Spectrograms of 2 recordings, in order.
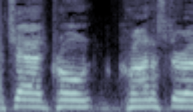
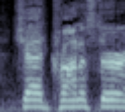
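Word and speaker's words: Chad Chronister: The sheriff, Chad Cronister, I believe is how you pronounce his name, Chad Cronister, and his cohort with the state attorney's office.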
